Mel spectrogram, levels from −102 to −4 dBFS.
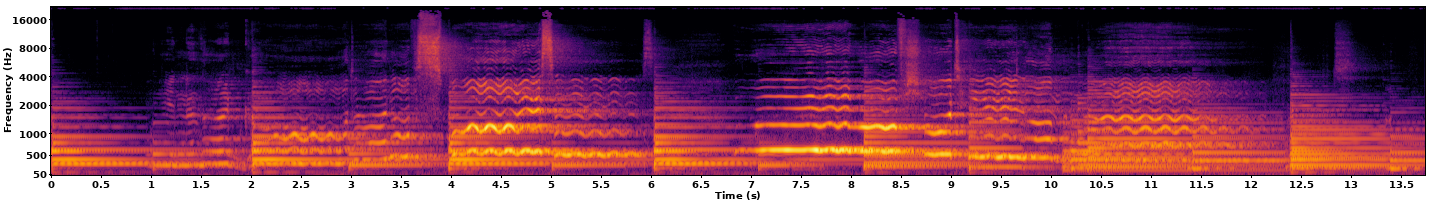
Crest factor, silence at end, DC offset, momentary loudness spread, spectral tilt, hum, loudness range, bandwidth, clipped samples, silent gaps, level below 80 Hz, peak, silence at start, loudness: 18 dB; 0 s; under 0.1%; 19 LU; -4.5 dB/octave; none; 11 LU; 14.5 kHz; under 0.1%; none; -66 dBFS; -4 dBFS; 0 s; -21 LUFS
